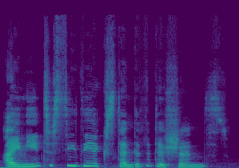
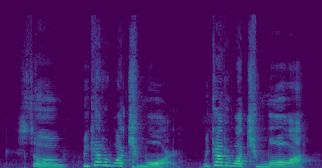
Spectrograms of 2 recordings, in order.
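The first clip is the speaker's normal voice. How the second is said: put-on New York accent. Talking about watching more Digimon episodes: New York accent. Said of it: "I'm going New York".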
